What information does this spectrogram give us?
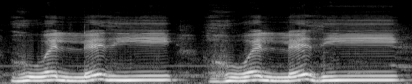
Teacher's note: हा के मखरज को गले के आखिरी हिस्से से निकाला जाता है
